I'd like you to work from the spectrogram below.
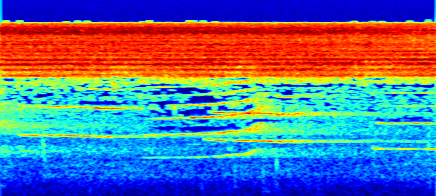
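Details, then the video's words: Chorus of indris in Madagascar. Sustained, mournful wails overlap at several pitches, each gliding slowly up or down and then holding. A dense, constant insect hiss fills the background. "Largest Lemurs in Madagascar, the Indris. Astonishing mesmerising call."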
